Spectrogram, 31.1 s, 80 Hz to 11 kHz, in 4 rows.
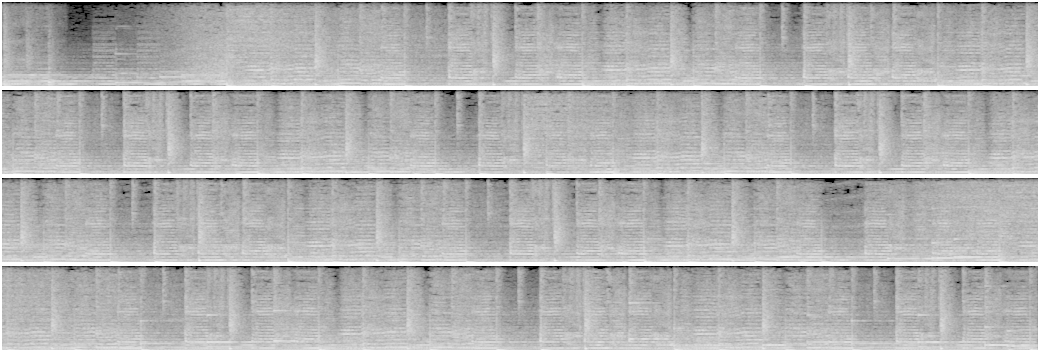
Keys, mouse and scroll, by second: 0.3-2.6 scroll up 5, 0.6 shift+middle click, 1.2 click, 2.6 alt+x, 4.1 middle click, 4.3 scroll up 1, 5.2-7.6 right drag, 7.6-10.4 shift+drag, 11.3 click, 12.0 click, 13.0 alt+x, 15.2 click, 16.1-17.1 drag, 17.1 middle click, 18.1-19.7 shift+drag, 19.7-20.6 right drag, 20.6 middle click, 21.5 click, 22.2 click, 23.5 click, 24.0-24.7 middle drag, 24.7 click, 25.5 alt+x, 27.9 click, 29.0-30.4 shift+drag, 30.4 `, 30.9-31.0 scroll up 5.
